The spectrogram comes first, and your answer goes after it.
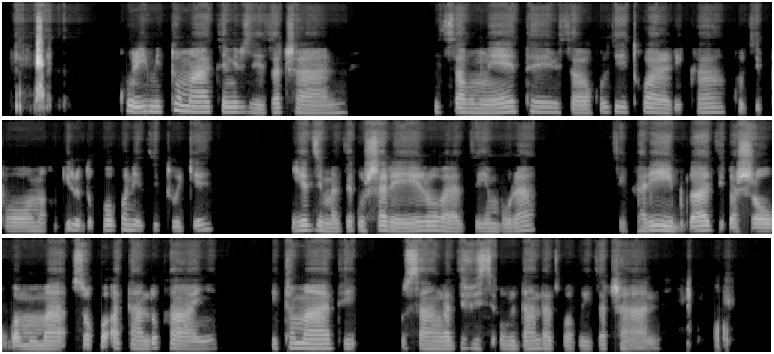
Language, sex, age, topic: Rundi, female, 25-35, agriculture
